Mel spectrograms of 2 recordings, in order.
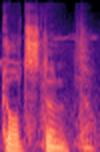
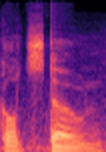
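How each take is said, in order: First: The second vowel is reduced to a schwa. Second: The second vowel is a full vowel. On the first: The speaker calls it right. "it's Godstone" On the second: The speaker calls it wrong. "not Godstone"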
